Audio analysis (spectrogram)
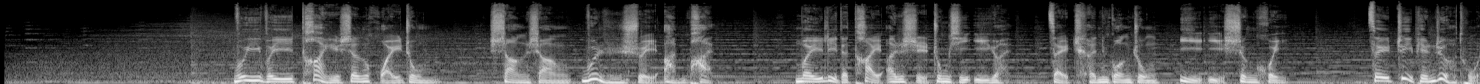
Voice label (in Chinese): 男 医院宣传片; 泰安市中心医院妇科宣传片文案脚本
